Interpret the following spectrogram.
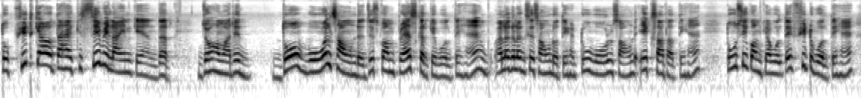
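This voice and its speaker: A woman's voice: a little high, animated, normal speed. A young woman teaching poetic meter in an online lesson, asking questions she answers herself and sounding out words syllable by syllable. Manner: rhetorical questions she answers herself, addresses viewers as guys. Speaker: literature teacher.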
